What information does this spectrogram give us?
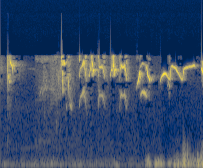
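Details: Oriental magpie-robin song meant to prompt stressed birds to sing; scratchy chattering notes give way to paired whistles and a long wavering warbled whistle, with low thumping noise in the final second.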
